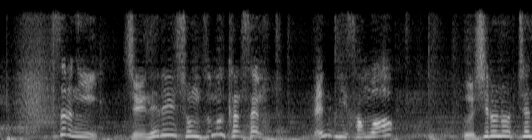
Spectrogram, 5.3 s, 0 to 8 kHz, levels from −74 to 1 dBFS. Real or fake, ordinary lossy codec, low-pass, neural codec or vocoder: fake; none; 7.2 kHz; codec, 24 kHz, 0.9 kbps, DualCodec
